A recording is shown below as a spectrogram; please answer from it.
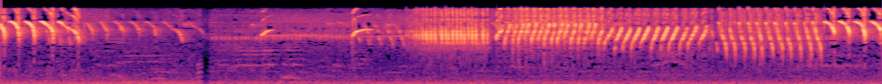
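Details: Canary song to spur other canaries to sing: a brief high trill, a quiet stretch with a flat held note and two whistled notes, then a buzzy burst and fast rolling trills.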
